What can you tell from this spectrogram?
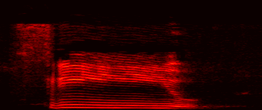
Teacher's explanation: when we are pronouncing the word frio in Minas, it's kind of closer to the long E in English. It's a double I, frio.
